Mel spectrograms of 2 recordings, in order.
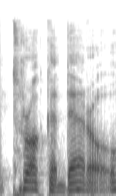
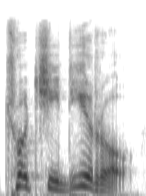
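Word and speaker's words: Trocadéro: That peculiar throaty aspirate the Frenchman gives to the first syllable, as though it were spelled Turok, is utterly beyond the Chinese, and beyond the American too, whose idea of the tonsillar aspirate leads him to speak of the trochidiro, naturally falling back upon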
